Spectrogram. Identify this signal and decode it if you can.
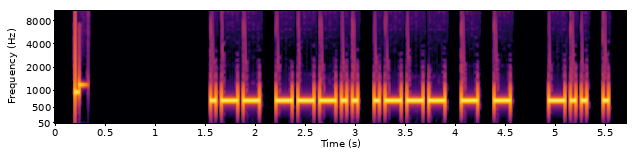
Morse code, heard as a keyed tone, about 22 wpm, 700 Hz. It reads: W8JTT DE
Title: USA Callsign DE Callsign - 5 Characters - 22wpm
